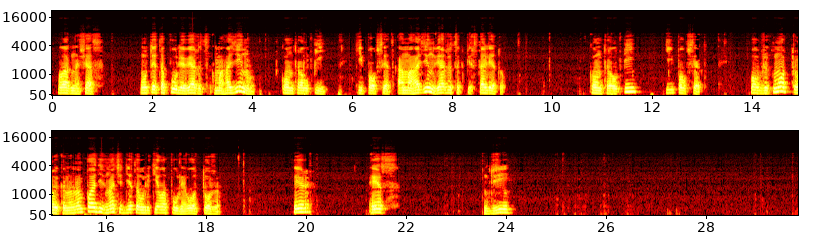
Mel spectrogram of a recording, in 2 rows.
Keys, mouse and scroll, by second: 3.1 shift+click, 5.1 ctrl+p, 8.5 shift+middle click, 9.6 shift+click, 11.3 ctrl+p, 13.5 click, 15.0 KP_3, 17.6 click, 18.9 r, 21.3 s, 23.6 g, 27.4 g.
